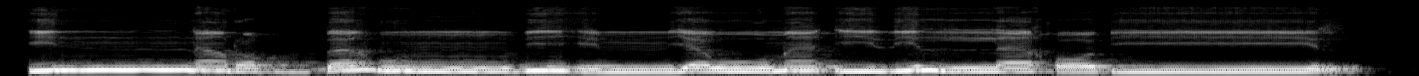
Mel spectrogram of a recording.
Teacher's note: Huruf ro-nya tipis karena sukun didahului oleh huruf yang berharakat kasrah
